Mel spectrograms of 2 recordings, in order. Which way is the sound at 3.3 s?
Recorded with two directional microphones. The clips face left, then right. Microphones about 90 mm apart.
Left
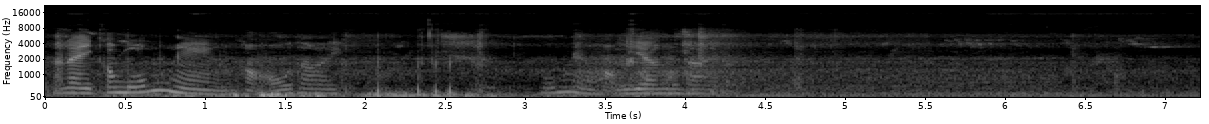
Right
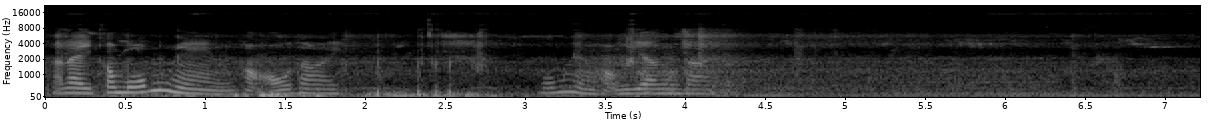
15° right (ahead or behind).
